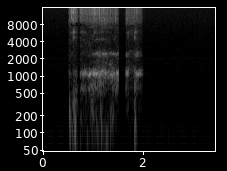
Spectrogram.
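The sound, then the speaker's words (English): A brother snoring: one loud, rough, long rattling, buzzy breath followed by a shorter second rasp, then silence. No one speaks. “That was my roller snoring.”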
